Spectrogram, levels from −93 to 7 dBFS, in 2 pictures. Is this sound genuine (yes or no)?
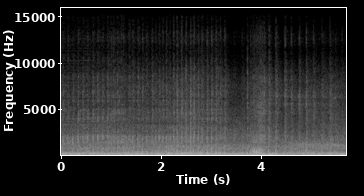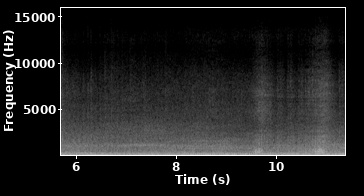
yes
